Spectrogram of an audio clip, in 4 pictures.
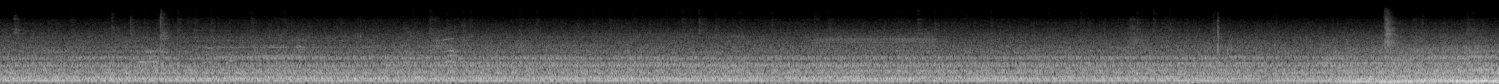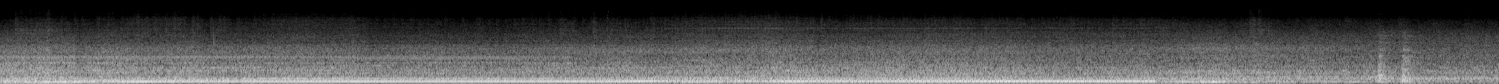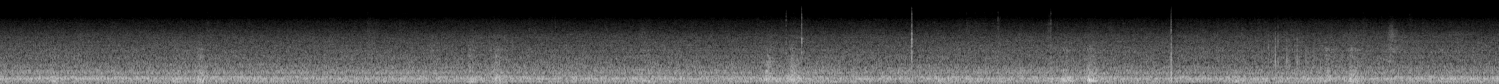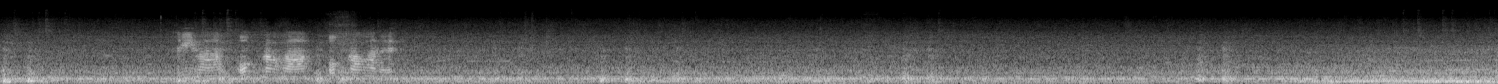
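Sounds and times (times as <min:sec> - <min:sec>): train drive droning: 0:00.0 - 0:59.9
train interior hum: 0:00.0 - 0:59.9.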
